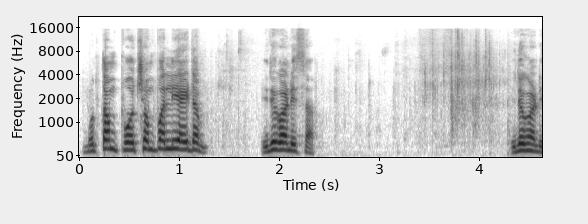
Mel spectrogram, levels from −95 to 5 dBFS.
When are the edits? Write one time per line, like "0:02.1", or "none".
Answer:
none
